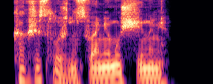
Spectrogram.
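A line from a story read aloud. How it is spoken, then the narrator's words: Sighing. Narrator (Russian): вздохнула Даша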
